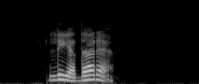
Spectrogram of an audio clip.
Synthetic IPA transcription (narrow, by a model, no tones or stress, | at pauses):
leːd̪aɾə̰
